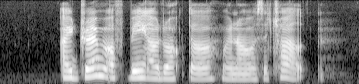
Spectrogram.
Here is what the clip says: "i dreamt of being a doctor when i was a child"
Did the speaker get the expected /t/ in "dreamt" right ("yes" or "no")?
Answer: no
